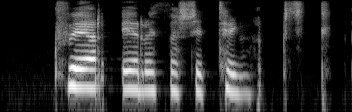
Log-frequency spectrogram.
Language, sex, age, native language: Icelandic, male, 8, Icelandic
